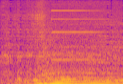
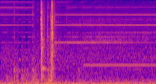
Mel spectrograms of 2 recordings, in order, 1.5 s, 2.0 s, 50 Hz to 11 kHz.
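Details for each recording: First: 2008 Mercedes CLK350 M272 with long-crank complaint from fuel rail pressure bleed-down, now holding about 55 on rail gauge after waiting minutes: short crank, fires almost immediately and runs smooth and even; normal quick start. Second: 2008 Mercedes CLK350 with M272 engine, fuel rail pressure reading zero with no priming: a few quiet clicks, then a long starter drone cranking for seconds without catching; long crank from fuel pressure bleeding down, suspected failed in-tank regulator or check valve.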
